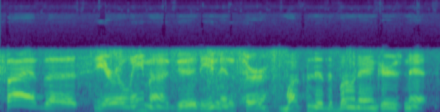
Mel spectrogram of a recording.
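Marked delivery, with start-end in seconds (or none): none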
